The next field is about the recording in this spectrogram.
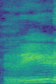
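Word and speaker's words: read: Verb का क्या करना है, थर्ड फॉर्म में लिखना है, रीड, रेड, रेड। स्पेलिंग में नो चेंजेस, सिर्फ उसका प्रोनाउंसिएशन जो होता है उसमें चेंजेस रहता है।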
